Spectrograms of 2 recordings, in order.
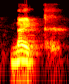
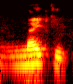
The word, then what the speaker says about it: Nike: is pronounced nike when i was younger i pronounced this nike i was corrected later on by uh one of the creative directors it's pronounced nike but do you know what nike pertains to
